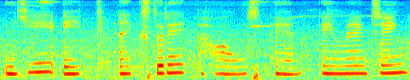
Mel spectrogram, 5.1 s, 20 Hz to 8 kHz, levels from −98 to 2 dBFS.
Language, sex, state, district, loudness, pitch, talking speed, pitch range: Hindi, female, Madhya Pradesh, Dhar, -17 LUFS, 275 Hz, 80 wpm, 265-300 Hz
